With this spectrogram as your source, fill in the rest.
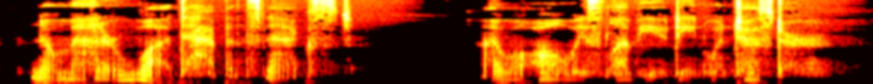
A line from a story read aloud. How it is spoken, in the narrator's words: Cass whispering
